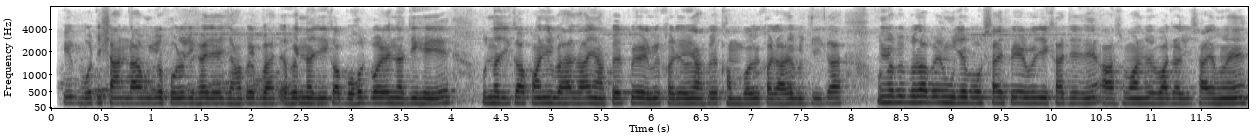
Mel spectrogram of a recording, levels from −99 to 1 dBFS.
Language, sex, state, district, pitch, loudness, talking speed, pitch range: Hindi, male, Haryana, Rohtak, 160 Hz, -17 LUFS, 275 wpm, 155-165 Hz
